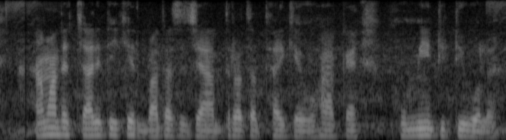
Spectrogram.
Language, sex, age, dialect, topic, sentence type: Bengali, male, 18-24, Jharkhandi, agriculture, statement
